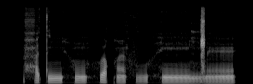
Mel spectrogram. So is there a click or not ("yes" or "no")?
yes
